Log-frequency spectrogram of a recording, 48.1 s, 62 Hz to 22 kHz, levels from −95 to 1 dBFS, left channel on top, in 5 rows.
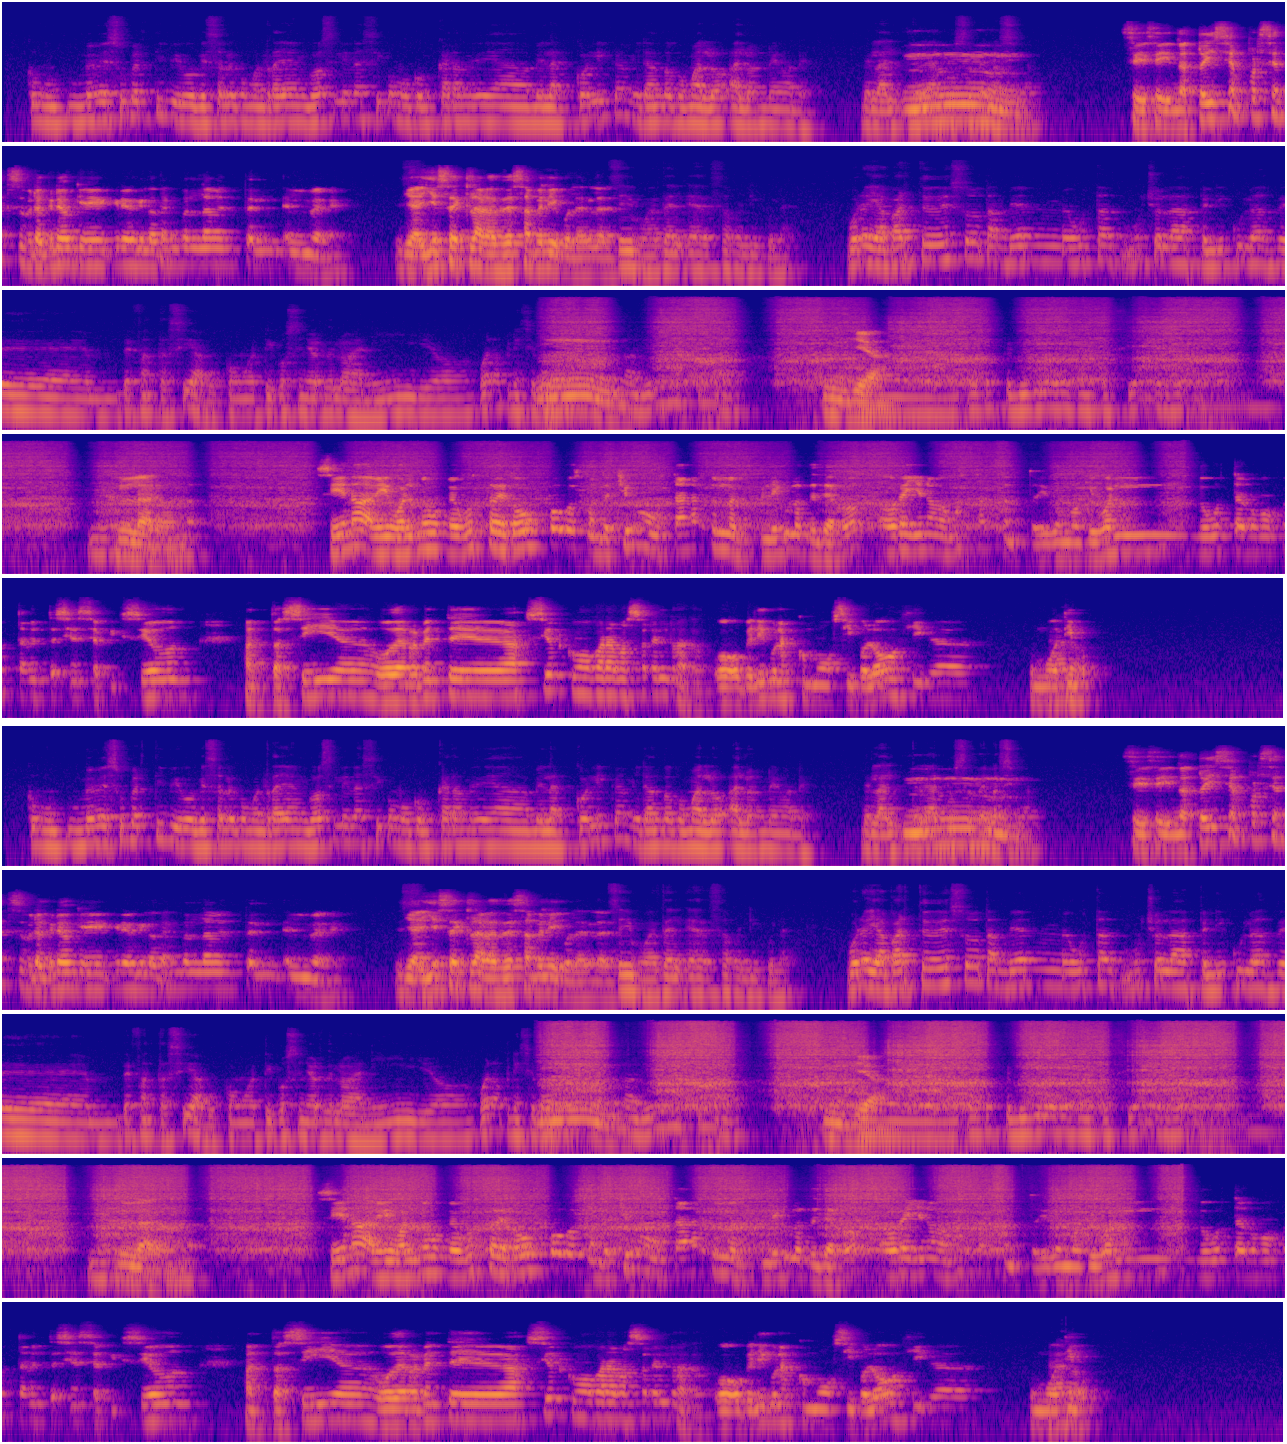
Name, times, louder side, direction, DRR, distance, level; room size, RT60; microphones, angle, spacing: voice 1, 0.2-6.1 6.4-7.7 12.6-12.7 14.2-15.5 16.0-24.8 25.4-28.7 29.5-30.3 46.3-46.6, right 2 dB, 25° right, 0.5 m, -40 dB
voice 2, 6.8-7.7 8.4-12.2 12.6-14.3 23.2-23.9 25.4-25.9 29.6-30.3 31.2-45.8 46.2-46.6, left 3 dB, 65° left, 0.6 m, -33 dB
sound 1, 23.2-23.8 24.1-37.7, right 7 dB, 85° right, 0.5 m, -36 dB
3.5 x 2.1 x 3.8 m
head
